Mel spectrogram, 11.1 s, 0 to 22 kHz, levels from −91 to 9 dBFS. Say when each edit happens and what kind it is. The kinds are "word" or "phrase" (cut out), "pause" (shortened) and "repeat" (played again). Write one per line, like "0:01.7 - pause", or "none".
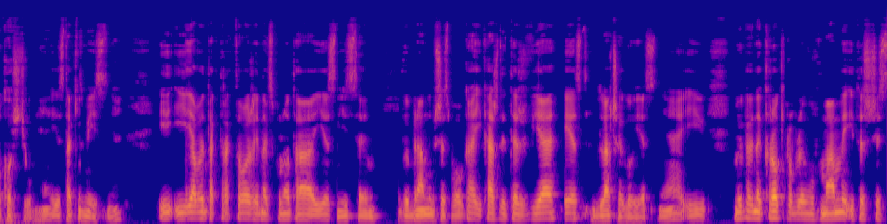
0:01.0 - word
0:02.3 - word
0:04.2 - word
0:05.6 - word
0:07.1 - word
0:09.8 - word

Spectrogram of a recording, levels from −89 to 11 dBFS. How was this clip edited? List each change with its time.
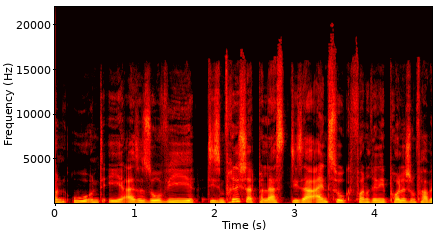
0:01.8 - pause

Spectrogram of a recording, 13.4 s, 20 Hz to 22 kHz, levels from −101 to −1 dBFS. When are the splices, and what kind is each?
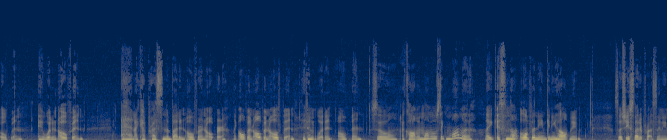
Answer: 0:04.7 - word
0:07.3 - pause

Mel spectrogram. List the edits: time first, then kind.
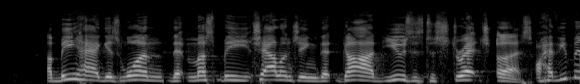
0:01.6 - word
0:02.5 - word
0:04.2 - word

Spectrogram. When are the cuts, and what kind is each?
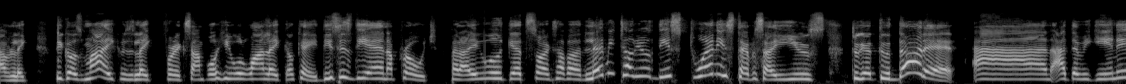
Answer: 0:04.4 - pause
0:09.6 - pause

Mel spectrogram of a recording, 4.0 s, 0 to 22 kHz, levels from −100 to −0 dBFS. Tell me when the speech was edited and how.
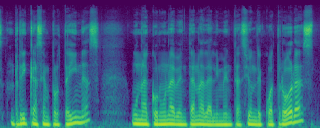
none

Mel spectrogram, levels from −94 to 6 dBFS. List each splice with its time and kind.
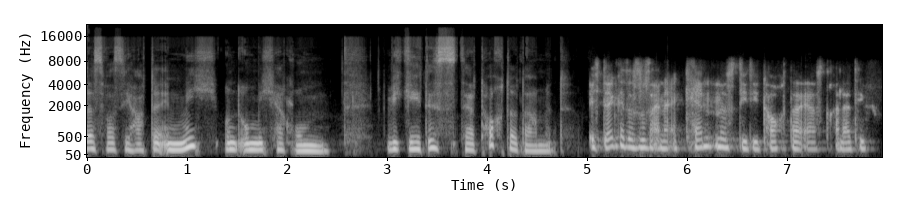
0:04.9 - pause

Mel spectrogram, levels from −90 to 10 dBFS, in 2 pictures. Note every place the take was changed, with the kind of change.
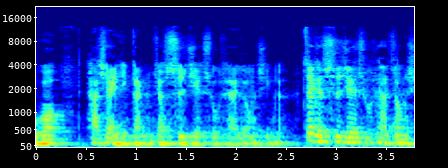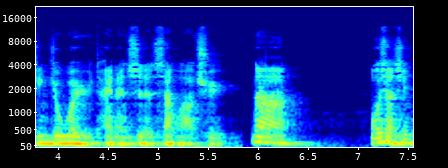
0:02.6 - pause
0:05.8 - pause

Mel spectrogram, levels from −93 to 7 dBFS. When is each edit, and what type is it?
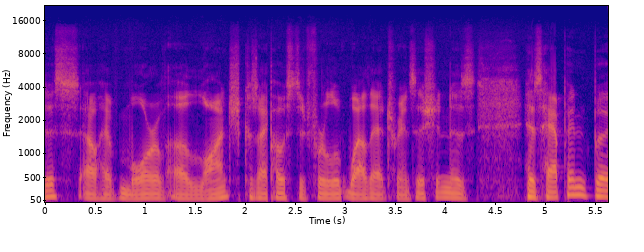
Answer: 0:01.2 - word
0:02.2 - word
0:03.0 - word

